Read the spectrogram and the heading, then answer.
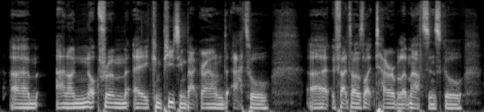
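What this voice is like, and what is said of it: British English accent. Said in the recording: “I live in London at the moment ... as you can probably tell from my accent. ... I grew up in uh, south of England”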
